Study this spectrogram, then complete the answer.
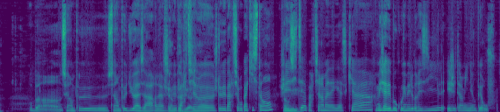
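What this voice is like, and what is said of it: Non-Québécois French accent. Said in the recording (French): “vous n'êtes pas québécoise d'origine, on l'entend, votre accent, même moi, j'arrive à le, à le distinguer”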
